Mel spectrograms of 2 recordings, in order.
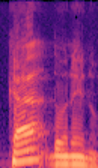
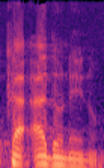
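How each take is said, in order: First: The aleph is silent, with no break. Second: The aleph is pronounced as a separate onset. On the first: The speaker calls it right. "לא מבטאים את האלף" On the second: The speaker calls it wrong. "ולא"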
